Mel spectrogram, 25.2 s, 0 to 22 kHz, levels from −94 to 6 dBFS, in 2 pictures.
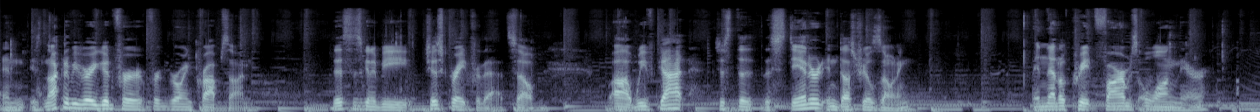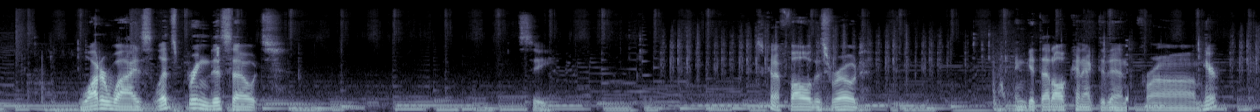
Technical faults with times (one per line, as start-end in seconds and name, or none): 12.34-12.40 damaged data in a compressed stream
21.54-21.60 damaged data in a compressed stream
23.84-23.89 damaged data in a compressed stream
